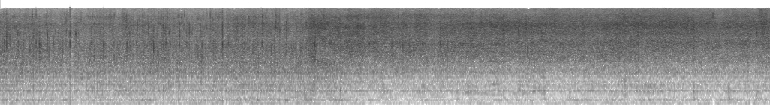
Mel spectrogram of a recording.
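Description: Ground spice paste (chilli, onion, ginger-garlic, turmeric) sizzling in hot oil in a metal karahi while a spatula stirs it, the masala being fried down. The sizzle grows a little louder about three seconds in, when the stirring begins.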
